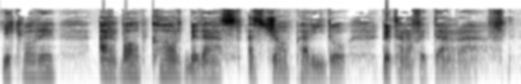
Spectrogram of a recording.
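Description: A man narrating a storybook aloud, expressive and lively. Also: deep voice, creaky, breathy edge, no room sound, clean studio sound.

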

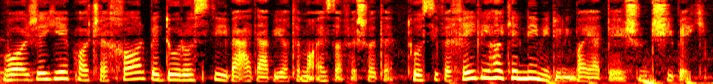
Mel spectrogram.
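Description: Gravelly host voice over music. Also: mid-range voice, expressive, hardly any pauses. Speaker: show host. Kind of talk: episode introduction.

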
